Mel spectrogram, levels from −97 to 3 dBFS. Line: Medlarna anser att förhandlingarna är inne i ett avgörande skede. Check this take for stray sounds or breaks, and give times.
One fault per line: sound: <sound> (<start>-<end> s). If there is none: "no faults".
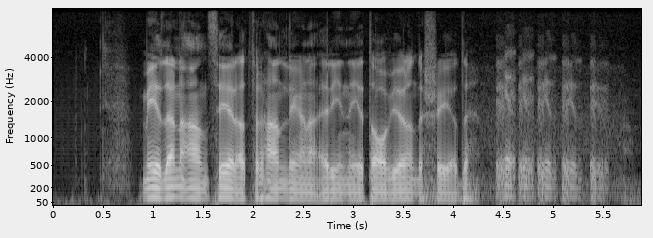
sound: laugh (4.4-5.6 s)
